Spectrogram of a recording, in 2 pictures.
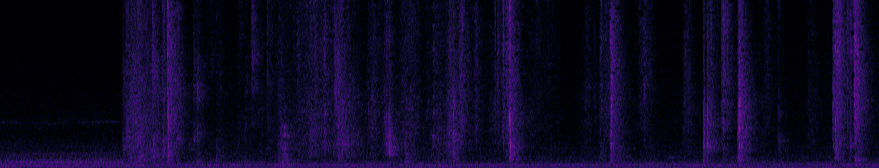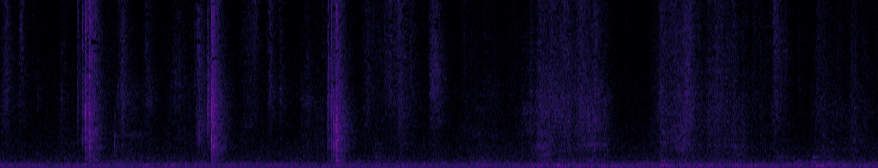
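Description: Fresh coriander and parsley being picked apart by gloved hands over a wooden chopping board: irregular crisp rustles and snaps of leaves and stems, starting about a second in.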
